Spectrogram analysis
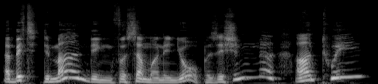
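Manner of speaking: mocking, swooping, drawn-out taunt; chuckle, then tease with high lilting ends; amused captor toying with his prey; throaty chuckling villain. A narrator's reading. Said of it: "A throaty chuckle followed".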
